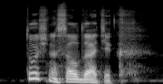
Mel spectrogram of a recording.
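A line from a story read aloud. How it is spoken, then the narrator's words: Sighed. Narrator (Russian): вздохнул Кей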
